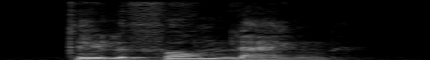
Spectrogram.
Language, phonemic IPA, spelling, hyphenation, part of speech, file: Dutch, /teː.ləˈfoːnˌlɛi̯n/, telefoonlijn, te‧le‧foon‧lijn, noun, Nl-telefoonlijn.ogg
- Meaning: telephone line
